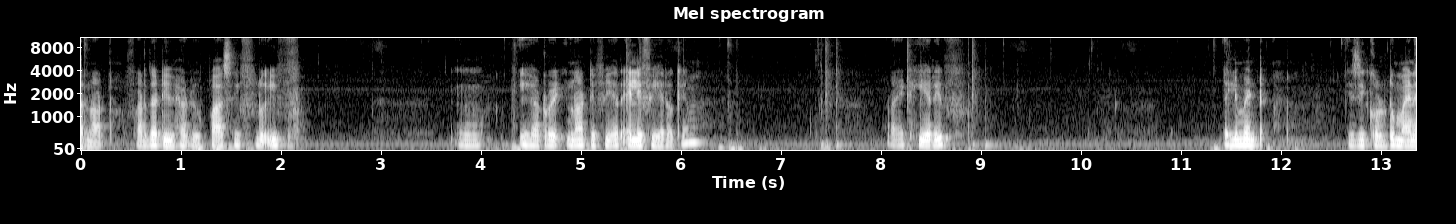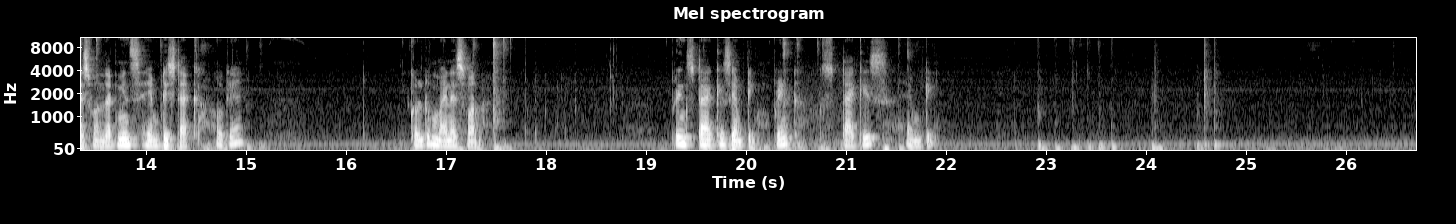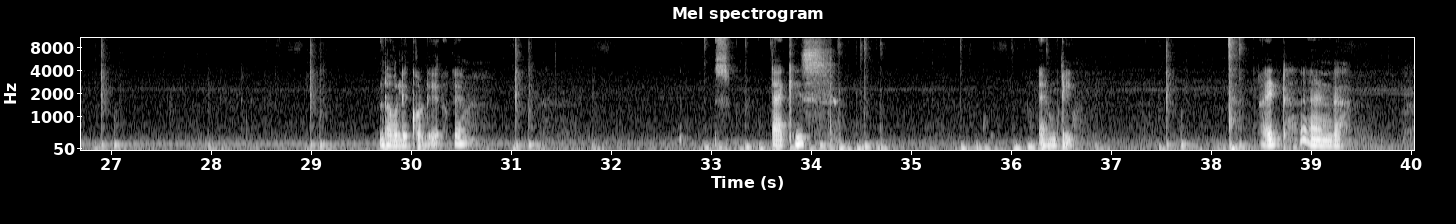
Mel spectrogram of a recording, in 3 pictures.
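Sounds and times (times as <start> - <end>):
faint low hum: 0.0 - 40.0
computer keyboard keystrokes: 7.3 - 7.7, 8.9 - 9.4, 17.2 - 17.8, 22.9 - 24.8, 26.8 - 27.2, 29.0 - 29.2, 31.0 - 31.9, 32.9 - 34.8, 35.4 - 38.4.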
